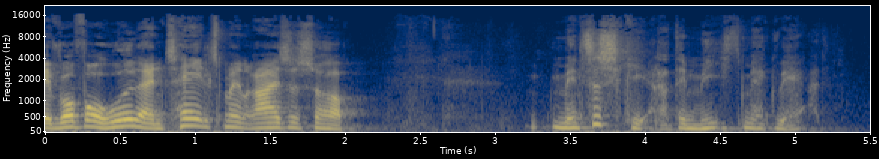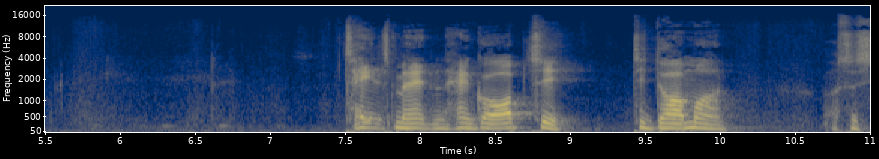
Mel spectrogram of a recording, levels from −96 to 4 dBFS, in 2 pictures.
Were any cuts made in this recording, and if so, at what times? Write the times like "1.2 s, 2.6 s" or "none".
none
